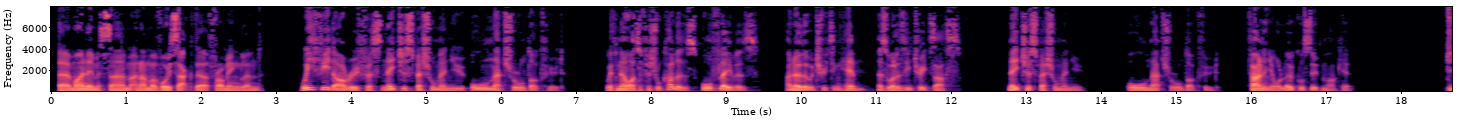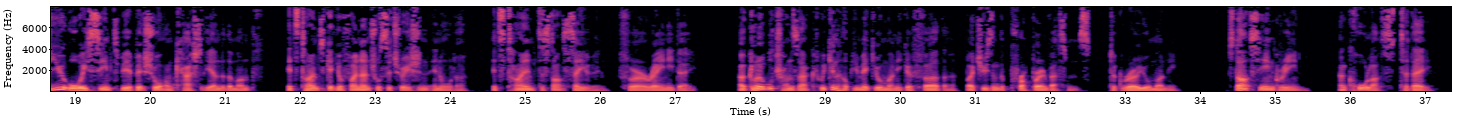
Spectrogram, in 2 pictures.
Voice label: 英式男声

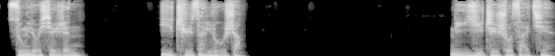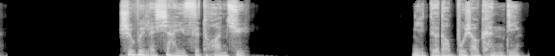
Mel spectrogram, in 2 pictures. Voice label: 男 走心宣传片 低沉走心; 厚重有力; 质感磁性; 中秋文案

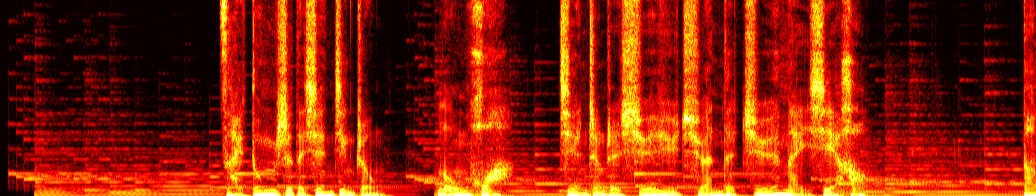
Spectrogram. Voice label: 男 景区宣传 温暖磁性; 隆化温泉村; 质感磁性

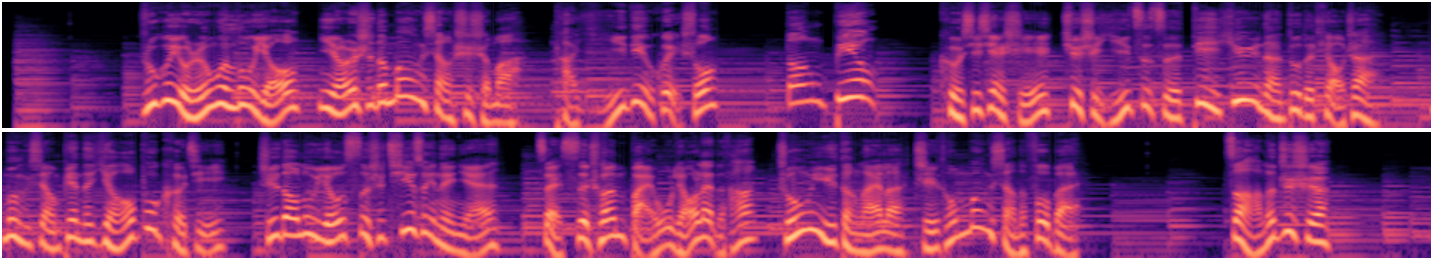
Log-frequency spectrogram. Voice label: 男-角色【科普讲解】, 年轻活力 自然诉说; 陆游

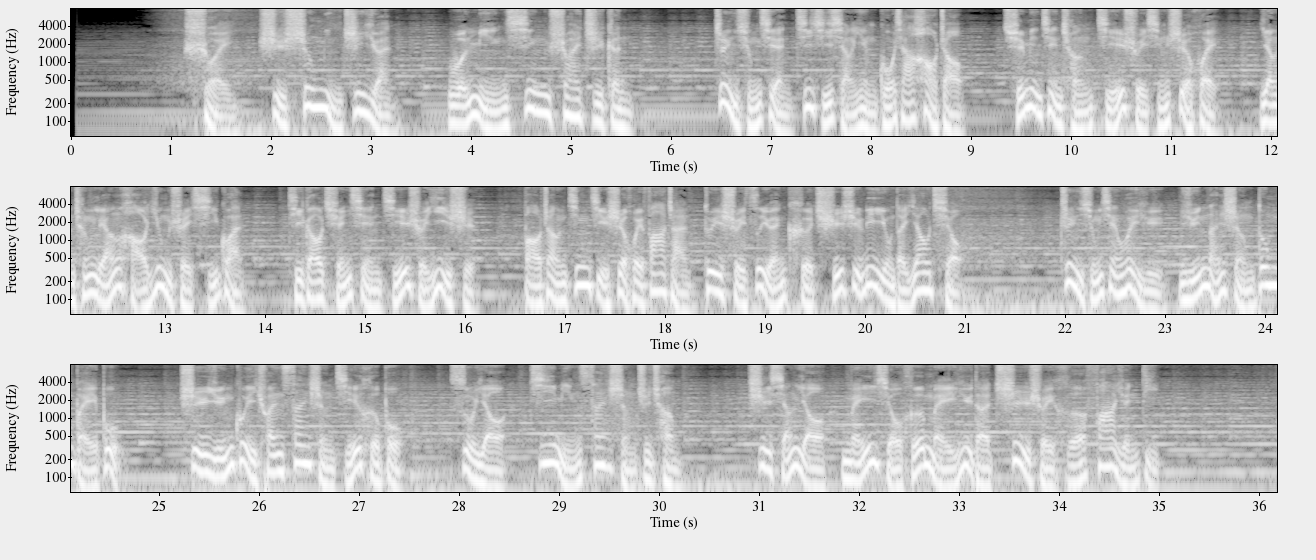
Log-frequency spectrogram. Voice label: 男 专题 环保; 镇雄县节水型社会; 抒情温暖 大气浑厚

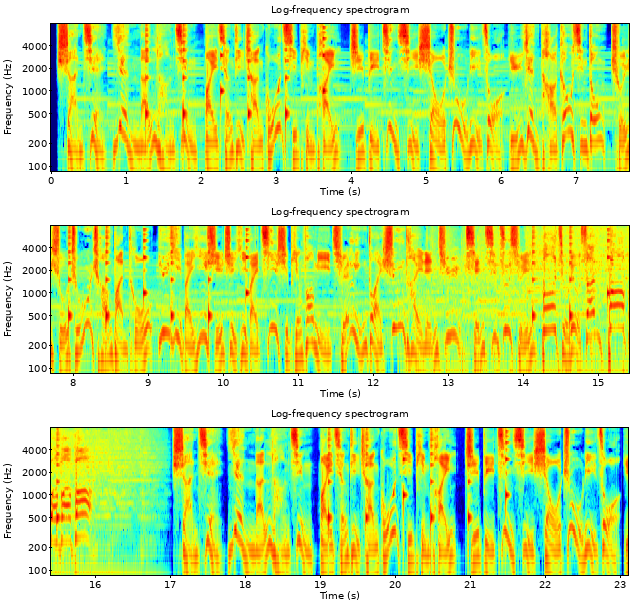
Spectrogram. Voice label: 男W3-房地产广告-大气, 喊麦激情 大气激昂

